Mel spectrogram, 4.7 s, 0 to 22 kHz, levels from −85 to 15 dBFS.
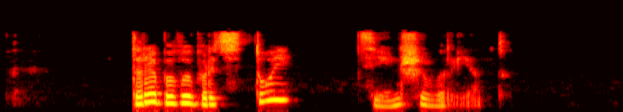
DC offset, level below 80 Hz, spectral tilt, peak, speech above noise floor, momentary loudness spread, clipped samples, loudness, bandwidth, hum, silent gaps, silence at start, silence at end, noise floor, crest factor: under 0.1%; -62 dBFS; -3 dB/octave; -2 dBFS; 61 dB; 23 LU; under 0.1%; -17 LUFS; 8.2 kHz; none; none; 1 s; 0.9 s; -78 dBFS; 18 dB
